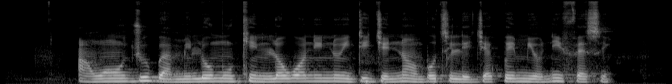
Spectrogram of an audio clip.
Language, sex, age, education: Yoruba, male, 15-29, secondary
